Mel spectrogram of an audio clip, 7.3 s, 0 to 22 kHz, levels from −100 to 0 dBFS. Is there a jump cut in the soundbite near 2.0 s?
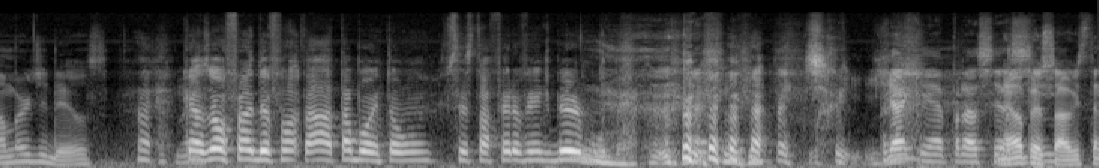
yes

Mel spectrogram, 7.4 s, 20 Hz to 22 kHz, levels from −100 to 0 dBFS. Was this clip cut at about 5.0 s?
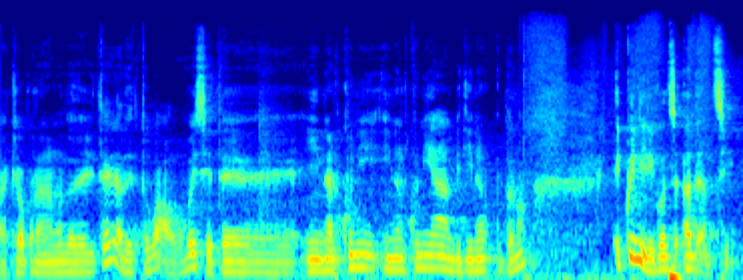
yes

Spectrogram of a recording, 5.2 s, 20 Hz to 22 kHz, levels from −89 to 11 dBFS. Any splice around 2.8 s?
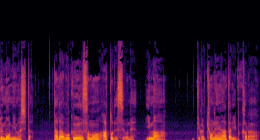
yes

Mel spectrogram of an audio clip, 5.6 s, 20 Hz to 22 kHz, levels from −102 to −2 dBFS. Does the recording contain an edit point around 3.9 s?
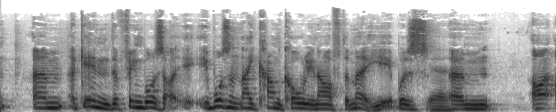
no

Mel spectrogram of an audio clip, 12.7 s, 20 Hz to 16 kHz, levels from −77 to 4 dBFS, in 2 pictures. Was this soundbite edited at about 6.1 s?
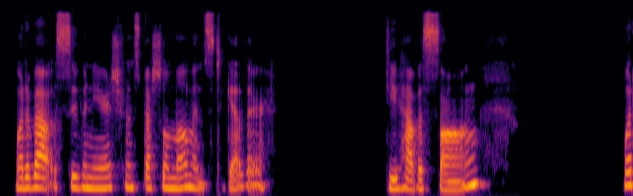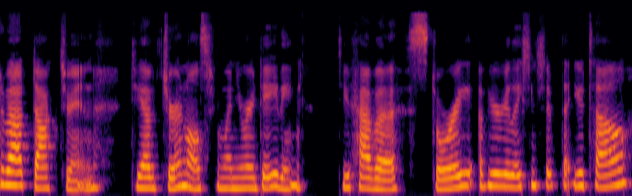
no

